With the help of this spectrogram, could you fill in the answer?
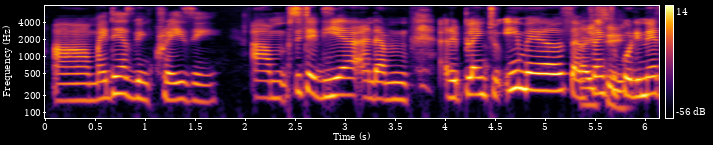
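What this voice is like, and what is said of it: Kenyan-sounding East African accent. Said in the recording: “your accent though... You come off like as if you're coming from West Africa, and also like as if you're a Kenyan... I think it's very Kenyan. I literally, it sounds South African, kind of... it's not Ugandan.”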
